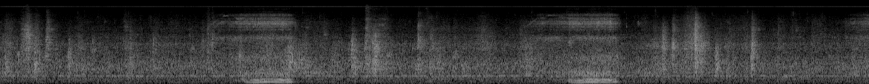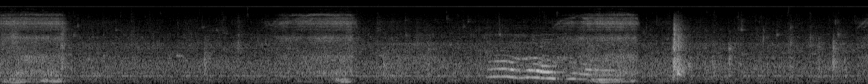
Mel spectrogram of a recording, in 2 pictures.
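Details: Sleeping subject; rhythmic breathy snores about every three seconds, roughly 20 a minute, with a faint whine near the end; snoring.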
